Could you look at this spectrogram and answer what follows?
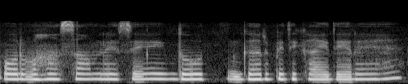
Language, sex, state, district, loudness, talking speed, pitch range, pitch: Hindi, female, Uttar Pradesh, Lalitpur, -14 LUFS, 175 wpm, 240-245 Hz, 240 Hz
